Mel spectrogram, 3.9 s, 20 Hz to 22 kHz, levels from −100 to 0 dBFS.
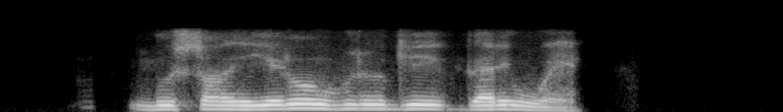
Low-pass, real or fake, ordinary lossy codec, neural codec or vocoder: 7.2 kHz; fake; Opus, 16 kbps; codec, 16 kHz, 0.8 kbps, ZipCodec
